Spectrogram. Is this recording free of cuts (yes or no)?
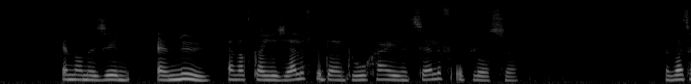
no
